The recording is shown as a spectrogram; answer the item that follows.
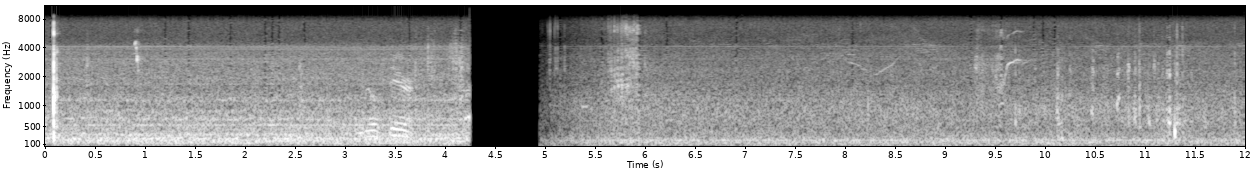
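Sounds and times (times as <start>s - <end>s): steady background hiss: 5.1s - 12.0s
short bird chirps: 9.4s - 9.9s.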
